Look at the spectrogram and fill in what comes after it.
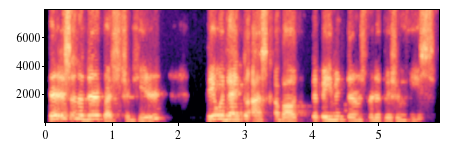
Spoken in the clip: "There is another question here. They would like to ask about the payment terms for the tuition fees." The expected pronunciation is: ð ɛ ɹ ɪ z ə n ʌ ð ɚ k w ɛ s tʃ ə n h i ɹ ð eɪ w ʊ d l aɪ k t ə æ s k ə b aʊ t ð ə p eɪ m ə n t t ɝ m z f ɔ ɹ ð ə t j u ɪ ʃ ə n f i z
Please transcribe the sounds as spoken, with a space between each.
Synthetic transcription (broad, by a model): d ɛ ɹ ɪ s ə n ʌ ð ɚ k w ɛ s tʃ ə n h i ɹ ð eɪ w ʊ d l aɪ k t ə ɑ s k ə b aʊ t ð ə p eɪ m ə n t t ɝ m s f ɔ ɹ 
